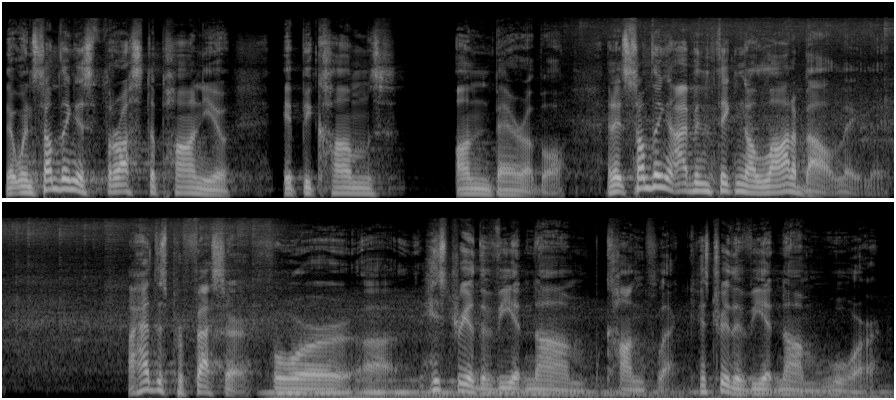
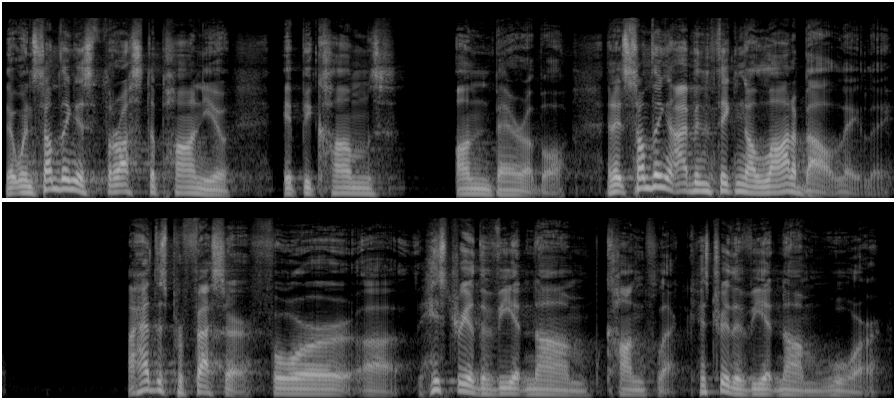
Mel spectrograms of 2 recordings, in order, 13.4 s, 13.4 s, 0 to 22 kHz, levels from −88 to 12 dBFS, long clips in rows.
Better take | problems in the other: second | traffic noise; noticeable; from 4.5 s on; 15 dB below the speech

